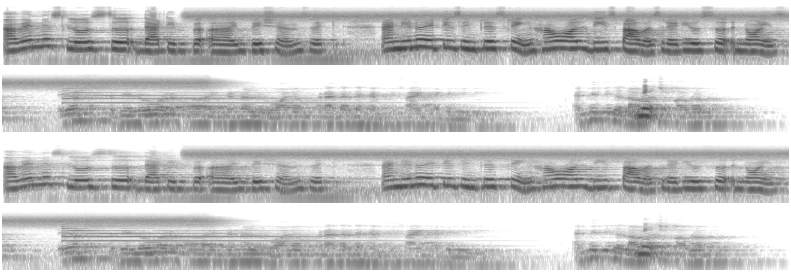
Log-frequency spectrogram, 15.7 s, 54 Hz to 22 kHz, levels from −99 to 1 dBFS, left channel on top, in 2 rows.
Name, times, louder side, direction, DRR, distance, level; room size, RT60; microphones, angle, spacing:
voice 1, 0.0-7.8 14.2-14.4, left 6 dB, 85° left, 13 dB, 0.6 m, -33 dB
sound 1, 1.8-9.9, left 1 dB, 15° right, 6.3 m, -45 dB
voice 2, 8.4-12.7 13.6-14.9, equal, 5° left, -5 dB, 5.2 m, -50 dB
Percussion / Church bell, 8.5-12.1, right 5 dB, 60° right, 1.7 m, -52 dB
26.5 x 19.0 x 5.7 m, 1.1 s
head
